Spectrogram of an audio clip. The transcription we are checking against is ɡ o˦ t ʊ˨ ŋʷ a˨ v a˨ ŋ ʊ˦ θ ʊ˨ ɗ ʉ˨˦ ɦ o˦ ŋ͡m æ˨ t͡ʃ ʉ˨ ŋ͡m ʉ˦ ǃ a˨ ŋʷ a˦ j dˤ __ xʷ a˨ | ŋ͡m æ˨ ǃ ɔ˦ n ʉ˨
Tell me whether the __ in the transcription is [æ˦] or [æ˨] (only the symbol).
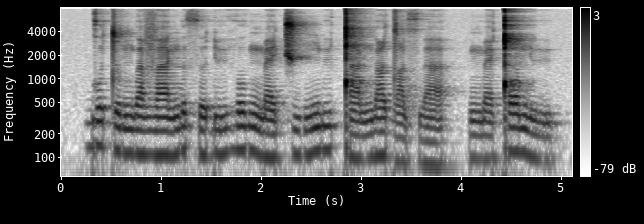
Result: æ˨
